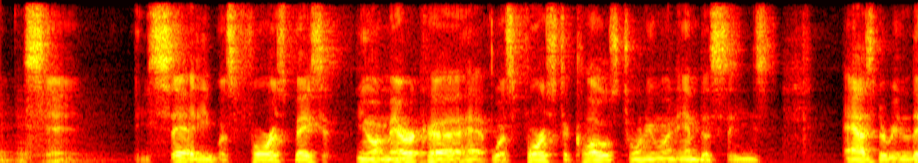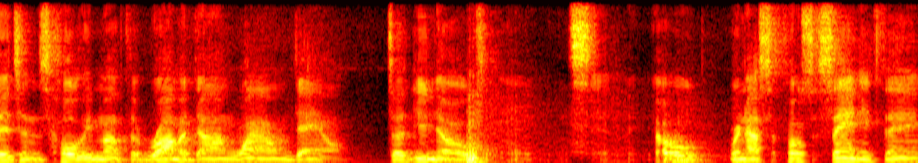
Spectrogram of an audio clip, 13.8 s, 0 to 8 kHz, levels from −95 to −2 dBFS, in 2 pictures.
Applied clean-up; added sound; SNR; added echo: neural mask model RNNoise.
